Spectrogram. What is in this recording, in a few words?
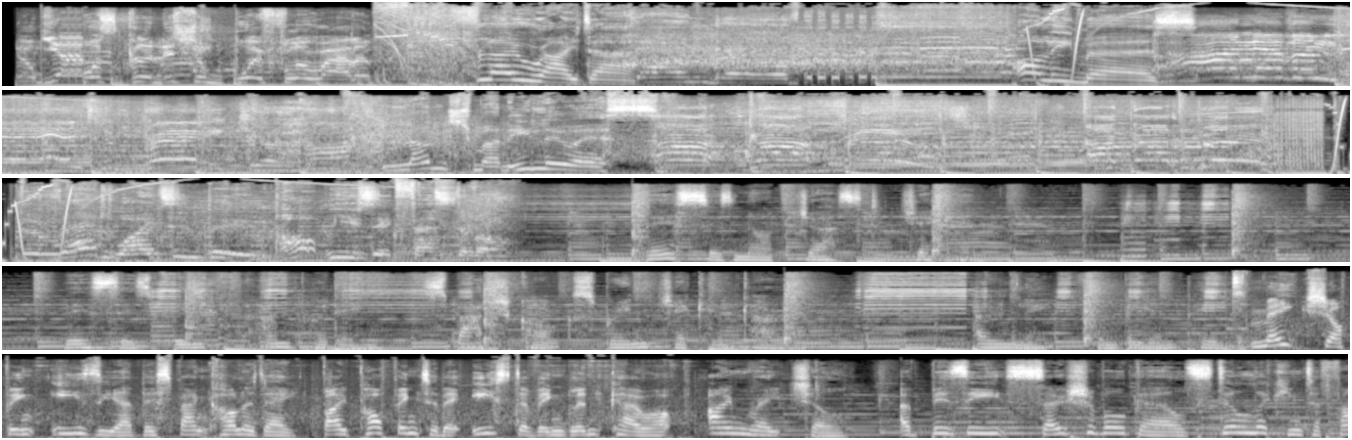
Commercial Reel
